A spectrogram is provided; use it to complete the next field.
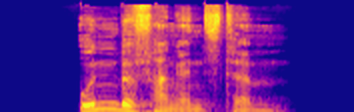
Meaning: strong dative masculine/neuter singular superlative degree of unbefangen
- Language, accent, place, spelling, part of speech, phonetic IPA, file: German, Germany, Berlin, unbefangenstem, adjective, [ˈʊnbəˌfaŋənstəm], De-unbefangenstem.ogg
